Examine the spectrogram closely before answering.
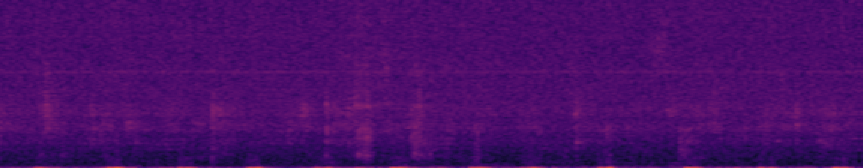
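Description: Footsteps of the person carrying the GoPro, heard as low thuds jarring the camera at an even walking pace, about three every two seconds.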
